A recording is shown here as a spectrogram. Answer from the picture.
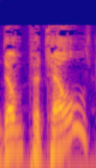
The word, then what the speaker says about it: Dev Patel: We have Dev Patel.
